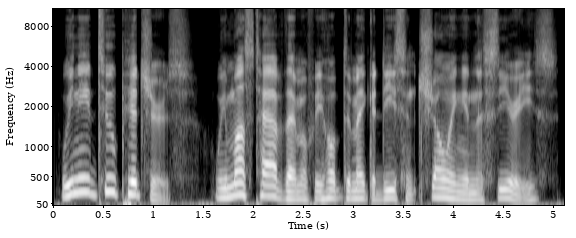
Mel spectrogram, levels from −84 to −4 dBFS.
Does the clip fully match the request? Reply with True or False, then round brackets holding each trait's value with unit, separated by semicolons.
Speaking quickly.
True (210 wpm)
